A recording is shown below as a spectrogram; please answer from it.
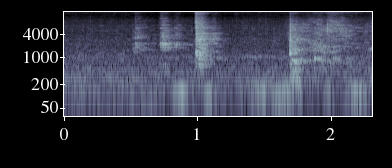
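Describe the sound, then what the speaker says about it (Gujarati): Okra frying in oil with lemon is stirred in a pan, soft sizzling under several sharp scraping and clinking strokes of a utensil against the pot. "તો ભીંડા જો ચડે છે તેલમાં."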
